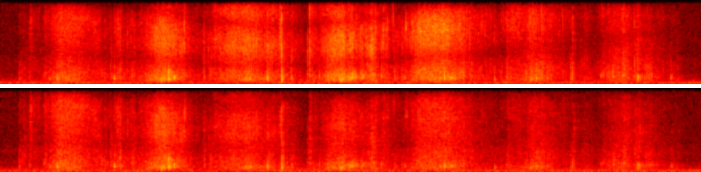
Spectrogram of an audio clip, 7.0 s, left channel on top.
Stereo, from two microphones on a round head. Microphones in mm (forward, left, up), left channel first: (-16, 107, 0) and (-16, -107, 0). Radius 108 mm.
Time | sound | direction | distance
0.2 | footsteps | 10° right (ahead or behind) | 1.8 m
